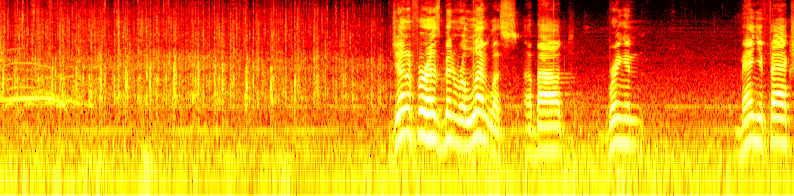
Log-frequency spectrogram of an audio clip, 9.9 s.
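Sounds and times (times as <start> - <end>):
applause: 0.0 - 5.5
speech: 4.9 - 8.1, 9.2 - 9.9.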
